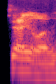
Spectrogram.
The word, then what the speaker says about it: gaoler: Jailer, yeah. It's a soft V, it's jailer. – So it is pronounced the same way, jailer and jailer.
